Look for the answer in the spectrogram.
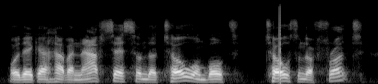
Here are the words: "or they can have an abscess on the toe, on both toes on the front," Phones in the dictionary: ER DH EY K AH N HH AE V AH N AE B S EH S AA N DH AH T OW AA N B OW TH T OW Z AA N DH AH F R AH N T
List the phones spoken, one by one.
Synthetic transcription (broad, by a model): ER DH EY K AH N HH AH V AH N AE B S EH S N DH AH T OW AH N B OW TH T OW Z N DH AH F R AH N T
